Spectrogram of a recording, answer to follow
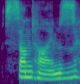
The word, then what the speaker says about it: sometimes: comments right now so sometimes has an S on the end if we pronounce it very clearly the final s might sound like more like a z but in conversation we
